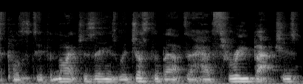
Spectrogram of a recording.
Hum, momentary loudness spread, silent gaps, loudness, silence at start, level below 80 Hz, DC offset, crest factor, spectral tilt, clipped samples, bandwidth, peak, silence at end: none; 10 LU; none; -22 LUFS; 0 s; -46 dBFS; under 0.1%; 16 dB; -6.5 dB/octave; under 0.1%; 12.5 kHz; -6 dBFS; 0 s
